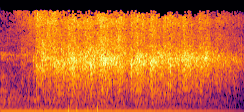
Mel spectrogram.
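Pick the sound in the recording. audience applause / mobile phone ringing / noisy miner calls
audience applause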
